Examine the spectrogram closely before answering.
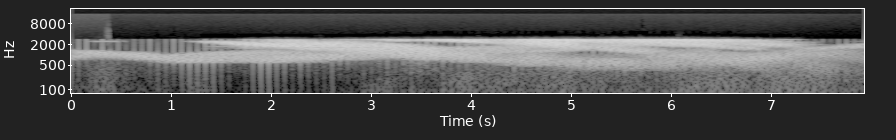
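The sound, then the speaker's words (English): Jupiter's auroras, recorded by NASA's Juno spacecraft and rendered as sound: a continuous loud static hiss with swooping, warbling tones that slide up and down, steady throughout and easing slightly at the end. “And this is the sound of Jupiter's auroras, recorded by NASA's Juno spacecraft.”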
